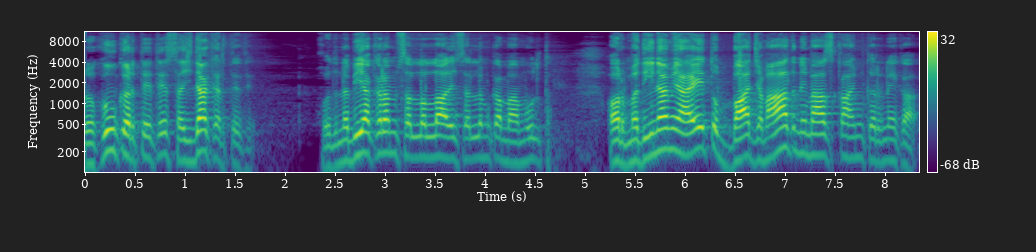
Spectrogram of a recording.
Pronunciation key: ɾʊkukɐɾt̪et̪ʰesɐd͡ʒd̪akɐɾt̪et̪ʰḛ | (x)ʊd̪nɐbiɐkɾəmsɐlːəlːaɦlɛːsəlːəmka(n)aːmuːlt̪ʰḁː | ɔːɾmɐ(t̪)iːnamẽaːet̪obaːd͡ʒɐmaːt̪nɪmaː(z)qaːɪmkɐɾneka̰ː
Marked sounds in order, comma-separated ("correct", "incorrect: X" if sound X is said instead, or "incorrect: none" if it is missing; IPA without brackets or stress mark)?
correct, incorrect: m, incorrect: d̪, correct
